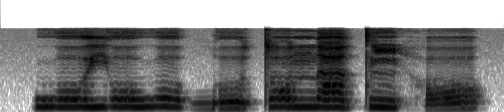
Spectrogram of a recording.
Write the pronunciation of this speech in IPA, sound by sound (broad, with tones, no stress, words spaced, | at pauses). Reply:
wo˦jo˦ wo˦˨ɡ͡bo˧tɔ˦ na˦ tĩ˦˨hɔ˨˦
